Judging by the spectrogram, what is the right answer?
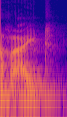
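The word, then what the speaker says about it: write: W से शुरू होने वाला राइट, इसका W साइलेंट है, इसके माने हैं लिखना, और दूसरा राइट RIGHT, इसके माने हैं दुरुस्त, दायां।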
